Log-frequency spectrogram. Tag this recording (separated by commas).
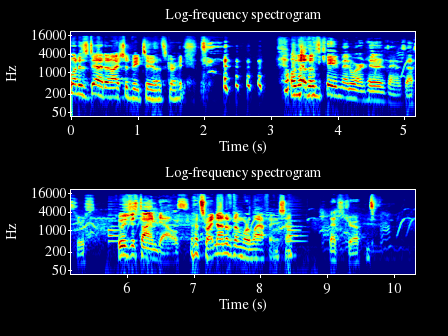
Speech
